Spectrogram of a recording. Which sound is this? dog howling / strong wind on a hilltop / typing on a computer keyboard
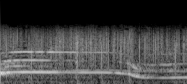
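dog howling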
